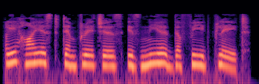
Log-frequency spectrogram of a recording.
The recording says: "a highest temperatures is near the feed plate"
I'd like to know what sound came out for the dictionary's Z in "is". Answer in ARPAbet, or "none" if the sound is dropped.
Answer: Z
